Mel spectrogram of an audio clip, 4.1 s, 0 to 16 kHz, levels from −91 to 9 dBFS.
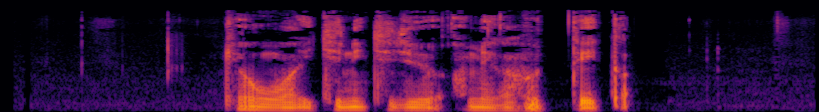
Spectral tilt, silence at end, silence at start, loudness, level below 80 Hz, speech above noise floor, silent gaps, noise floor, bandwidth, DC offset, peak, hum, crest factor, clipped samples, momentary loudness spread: -5 dB/octave; 0.95 s; 1.15 s; -22 LUFS; -42 dBFS; 39 dB; none; -61 dBFS; 11.5 kHz; under 0.1%; -2 dBFS; none; 22 dB; under 0.1%; 17 LU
